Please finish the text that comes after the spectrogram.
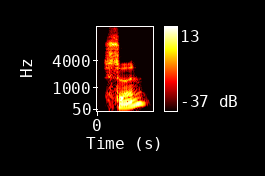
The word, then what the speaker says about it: soon: The word is pronounced soon. We have to use a long ooh sound like moon. Soon. Noon. It's the long ooh sound. Not uh like good and book. Not soon, but soon.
